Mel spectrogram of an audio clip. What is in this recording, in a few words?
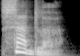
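"saddler", English, British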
